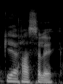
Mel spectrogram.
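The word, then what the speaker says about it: Pašalić: McTominay should obviously slid in and try and get the ball when it was passed to Pasalic. Is that how you pronounce his name? – Pasalic.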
